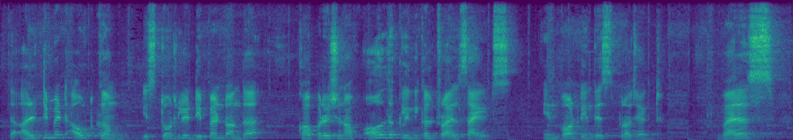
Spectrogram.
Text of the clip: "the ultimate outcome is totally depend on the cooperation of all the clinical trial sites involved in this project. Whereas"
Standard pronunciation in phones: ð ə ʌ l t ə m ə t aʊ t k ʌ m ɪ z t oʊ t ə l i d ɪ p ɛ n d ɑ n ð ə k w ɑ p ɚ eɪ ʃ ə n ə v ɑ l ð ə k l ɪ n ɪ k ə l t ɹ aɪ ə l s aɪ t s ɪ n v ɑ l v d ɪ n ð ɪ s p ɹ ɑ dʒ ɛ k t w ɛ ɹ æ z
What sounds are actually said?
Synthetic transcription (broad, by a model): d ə ʌ l t ə m ə t aʊ t k ʌ m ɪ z t oʊ t ə l i d ɪ p ɛ n d ɑ n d ə k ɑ p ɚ eɪ ʃ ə n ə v ɑ l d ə k l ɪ n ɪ k ə l t ɹ aɪ ə l s aɪ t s ɪ n v ɑ l v d ɪ n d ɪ s p ɹ ɑ dʒ ɛ k t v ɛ ɹ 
